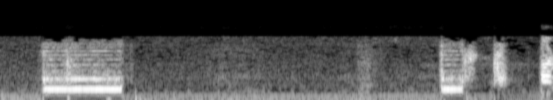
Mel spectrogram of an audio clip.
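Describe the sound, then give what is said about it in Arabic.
A ringing tone sounds on a landline call to Rafah: one steady tone about a second long, a long pause over faint low hum, then a few shorter tone bursts. “أي هذا قاعد يرن بس ما أدري بعد الصوت واضح عند المشاهدين ولا لا؟”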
